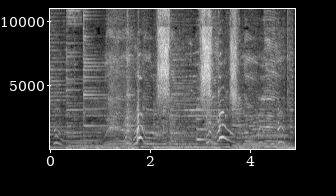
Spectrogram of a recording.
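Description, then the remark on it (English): A dog howls and whines as the lead vocalist on a band's song, over a steady instrumental backing, its long rising and falling cries carrying the melody up front like a lead singer. “Where a dog is actually the lead vocalist on the track.”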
